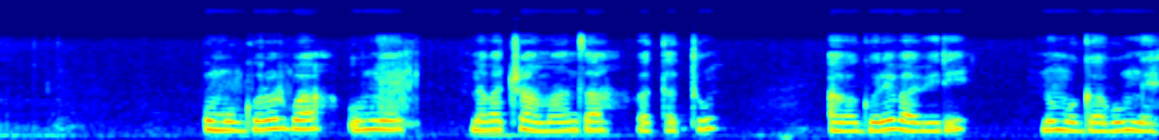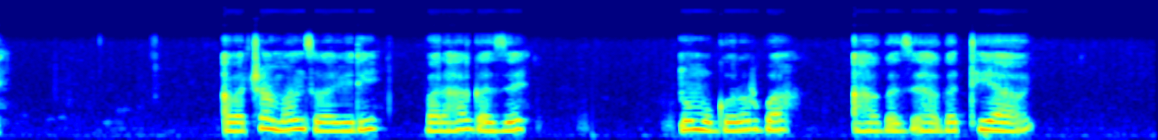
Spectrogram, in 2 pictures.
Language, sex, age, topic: Kinyarwanda, female, 18-24, government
